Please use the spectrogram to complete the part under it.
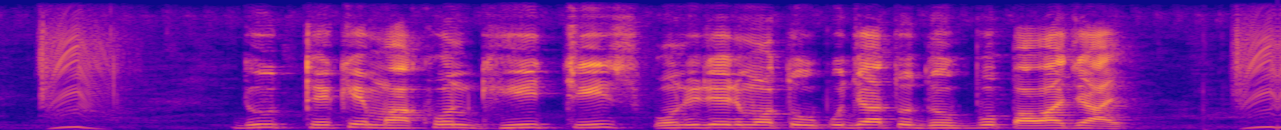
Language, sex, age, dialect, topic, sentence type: Bengali, male, 46-50, Standard Colloquial, agriculture, statement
